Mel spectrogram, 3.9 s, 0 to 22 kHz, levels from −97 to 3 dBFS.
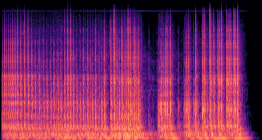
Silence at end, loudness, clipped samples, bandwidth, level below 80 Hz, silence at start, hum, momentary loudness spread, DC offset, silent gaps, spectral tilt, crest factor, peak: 0.2 s; -20 LUFS; under 0.1%; 17 kHz; -32 dBFS; 0.05 s; none; 6 LU; under 0.1%; none; -4.5 dB/octave; 20 dB; 0 dBFS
